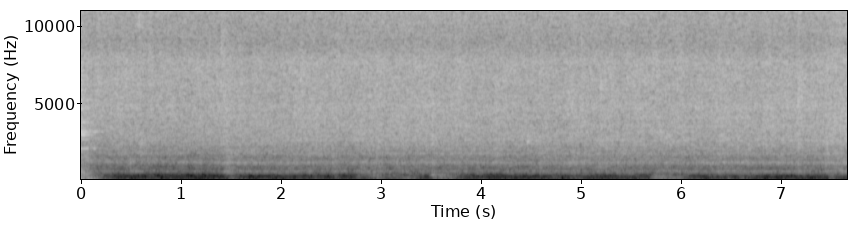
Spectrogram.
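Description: Vegetables fry in a hot pan with a steady, close sizzle and hiss that keeps a constant level throughout, with no talking.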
